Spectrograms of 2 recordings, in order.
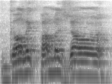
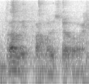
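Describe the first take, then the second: First: Said in the usual way. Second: Low murmured repeat. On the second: Shown as a demonstration. To viewers, repeating the flavor low and soft. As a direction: lower and much softer, savoring it.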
